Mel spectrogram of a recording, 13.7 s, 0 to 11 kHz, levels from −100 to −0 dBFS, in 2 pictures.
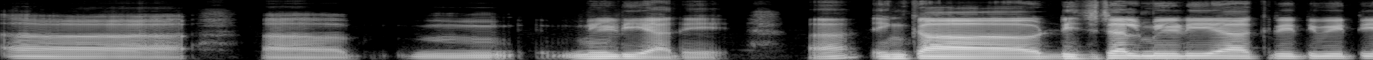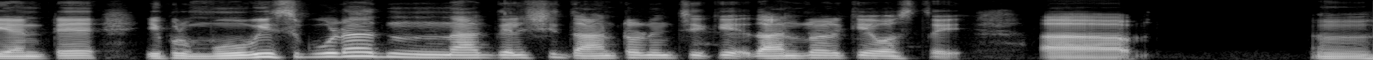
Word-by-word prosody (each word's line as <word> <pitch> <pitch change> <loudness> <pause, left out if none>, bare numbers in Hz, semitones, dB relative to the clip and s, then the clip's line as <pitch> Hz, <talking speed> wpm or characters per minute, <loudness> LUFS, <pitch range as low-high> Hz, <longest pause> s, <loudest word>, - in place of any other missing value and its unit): ఆహ్, 95 -3 -4 0.5
ఆహ్, 85 -1 -6 0.4
హ్మ్ 90 -3 -6 0.5
మీడియాదే. 90 -6 +2 0.6
ఆ! - - 0 0.3
ఇంకా 105 +2 +5 0.7
డిజిటల్ 120 +4 +5
మీడియా 120 0 +4 0.2
క్రియేటివిటీ 115 0 0
అంటే 110 +4 -3 0.4
ఇప్పుడు 120 -1 -4
మూవీస్ 160 +7 +2
కూడా 195 +2 +2 0.5
నాకు 140 0 -2
దెలిషి 140 +3 -6
దాంట్లో 125 +4 -3
నుంచికె 135 0 -5
దాంట్లోనికే 130 +2 -3
వస్తాయి. 105 -4 -10 0.5
ఆహ్, 85 -1 -2 1.0
హ్మ్. 95 -1 -6
110 Hz, 90 wpm, -23 LUFS, 95-125 Hz, 1.0 s, ఇంకా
